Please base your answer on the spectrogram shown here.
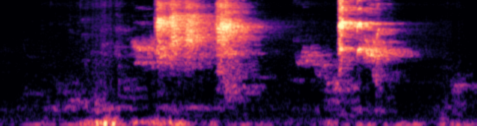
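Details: Two loud bursts of scratchy, buzzy budgie chirping, each lasting about half a second, over a low rumbling background.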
